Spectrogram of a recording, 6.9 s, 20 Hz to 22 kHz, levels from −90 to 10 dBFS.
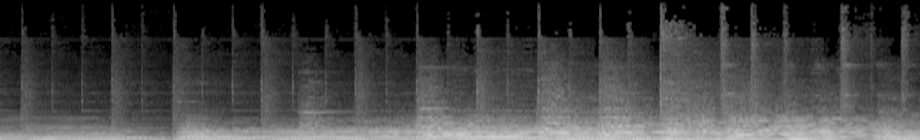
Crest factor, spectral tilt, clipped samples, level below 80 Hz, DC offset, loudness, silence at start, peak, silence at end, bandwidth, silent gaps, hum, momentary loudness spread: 14 dB; -6 dB/octave; under 0.1%; -42 dBFS; under 0.1%; -16 LUFS; 0 s; -2 dBFS; 0 s; over 20 kHz; none; none; 9 LU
